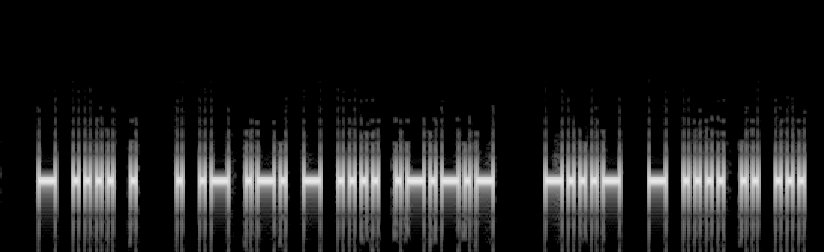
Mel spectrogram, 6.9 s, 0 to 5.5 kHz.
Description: Morse code, heard as a keyed tone, about 25 wpm, 600 Hz. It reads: THE EARTH. <BT> THIS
